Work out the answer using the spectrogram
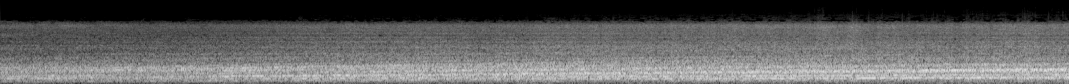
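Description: Sydney Trains double-deck electric train pulling out of the platform and accelerating. Its traction motors give a whine that rises in pitch over the steady rumble of wheels on rail, and it grows louder throughout.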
